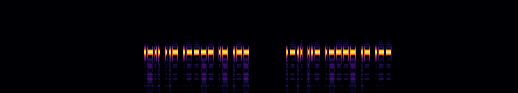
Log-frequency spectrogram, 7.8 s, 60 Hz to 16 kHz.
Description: Morse code, heard as a keyed tone, about 44 wpm, 700 Hz. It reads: LU1AW LU1AW
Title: DXCC-100 Call Signs - 5 Characters - Repeated 2x - 45wpm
